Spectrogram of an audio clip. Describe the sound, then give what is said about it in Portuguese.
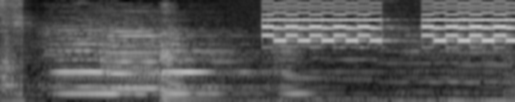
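A telephone rings loudly, with bright, shrill bursts that repeat in a steady pattern over a tonal, music-like hum. No one speaks. “Oh, olha só, gente, o telefone tocando.”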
